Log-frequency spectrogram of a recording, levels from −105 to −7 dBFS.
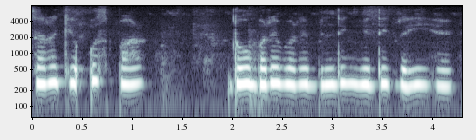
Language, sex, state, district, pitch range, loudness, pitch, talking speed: Hindi, female, Arunachal Pradesh, Lower Dibang Valley, 255-265 Hz, -13 LUFS, 260 Hz, 165 wpm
